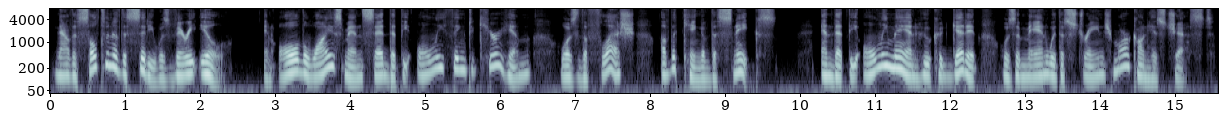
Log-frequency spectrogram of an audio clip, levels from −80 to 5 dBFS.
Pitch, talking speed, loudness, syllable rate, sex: 140 Hz, 190 wpm, -18 LUFS, 4.3 syllables/s, male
